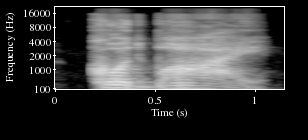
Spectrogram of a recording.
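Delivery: loud, very angry tone. Explaining tonal inference, saying goodbye in an angry way. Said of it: "that's really angry way of saying goodbye".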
